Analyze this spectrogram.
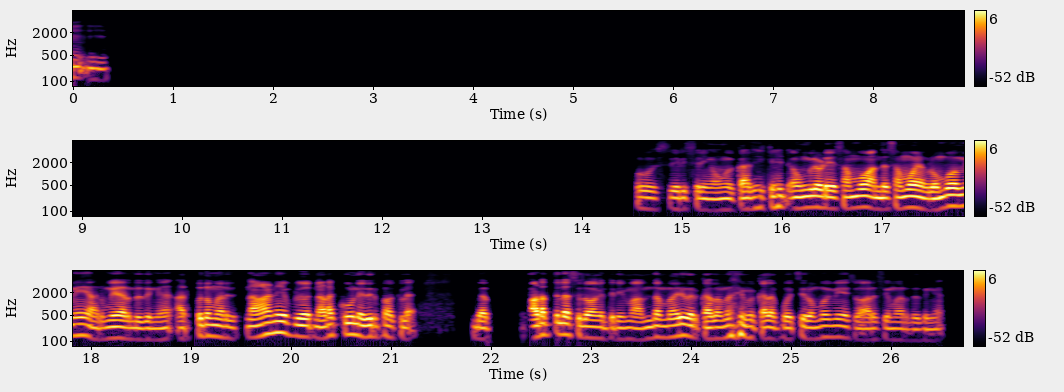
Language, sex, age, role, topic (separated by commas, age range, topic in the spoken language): Tamil, male, 20-24, host, உங்கள் வாழ்க்கையில் ஒரு தவறான திட்டம் பின்னோக்கிப் பார்த்தால் நன்மையாக மாறியதா?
